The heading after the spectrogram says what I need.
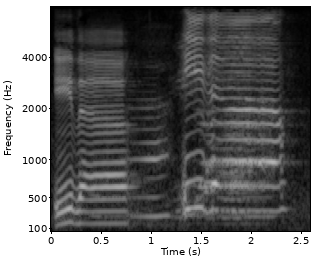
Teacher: ایک الف ہے. ایک الف یعنی 2 حرکات کی مقدار کھینچ کر پڑھیں گے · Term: مدہ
